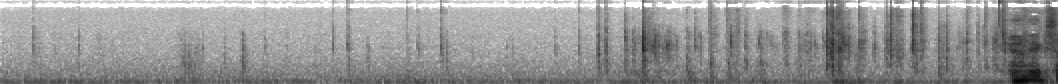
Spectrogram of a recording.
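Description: Small plastic toy cars click and rattle as they are handled.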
